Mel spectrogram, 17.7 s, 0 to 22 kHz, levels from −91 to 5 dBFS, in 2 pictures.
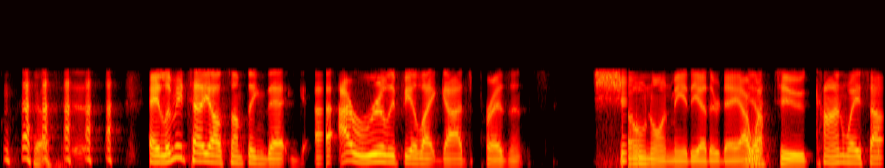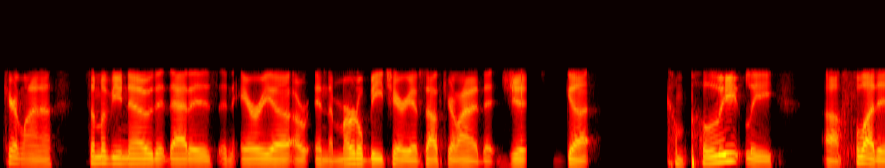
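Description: Packet loss with pitch repetition hits at 3.18 s (after "tell y'all something that"), 6.22 s (just before "on me the other"), 8.78 s and 14.06 s. The receiver loops the last pitch cycle, so the 80 to 100 ms gaps come out as a brief buzzy hold. The 200 ms one at 14.06 s fades toward silence before the speech cross-fades back, all over the band-limited G.711 phone sound.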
